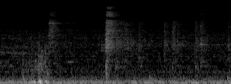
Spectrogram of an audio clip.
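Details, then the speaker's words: Hyundai Veloster after replacing the worn steering column flexible coupler: steady low engine hum while the wheel is turned, with the earlier clicking/clunking gone. "sounds gone no more clunking it's telling this perfect"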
